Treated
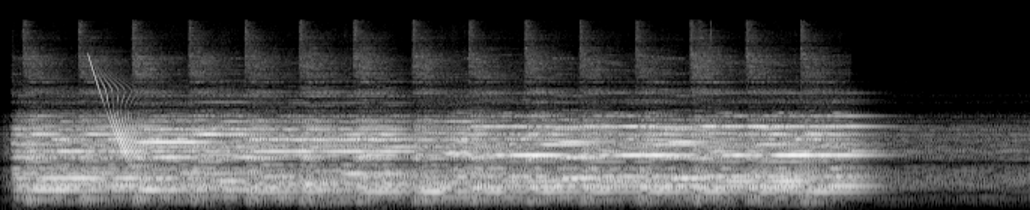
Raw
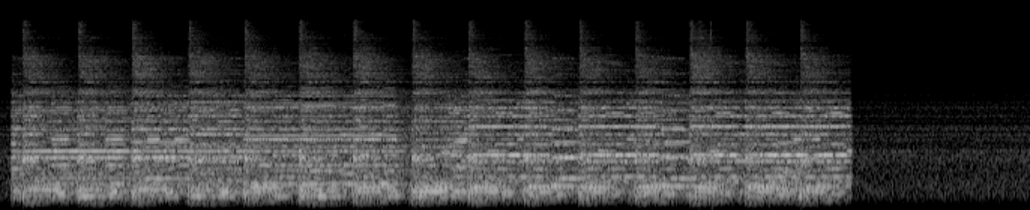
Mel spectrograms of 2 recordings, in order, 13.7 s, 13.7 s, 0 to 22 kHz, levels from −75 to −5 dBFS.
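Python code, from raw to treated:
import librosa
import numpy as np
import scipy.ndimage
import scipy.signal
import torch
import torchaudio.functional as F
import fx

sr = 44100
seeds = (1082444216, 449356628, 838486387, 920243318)

y = fx.spec_paint(x, sr, seeds[0], shape='fall', start_s=1.17, length_s=0.57, low_hz=710.0, high_hz=8600.0, level_db=-28.0)
y = fx.fixed_phaser(y, sr, hz=840.0, stages=6)
y = fx.rev_spring(y, sr, rt60_s=1.4, pass_ms=(34,), chirp_ms=50, drr_db=-10.0)
y = y * librosa.db_to_amplitude(7.0)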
